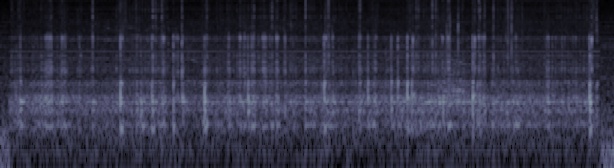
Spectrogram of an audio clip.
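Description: Near silence: faint room tone with scattered soft clicks and ticks, typical of a computer mouse being clicked and its scroll wheel turned while painting and zooming.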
